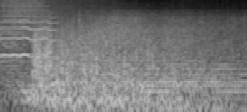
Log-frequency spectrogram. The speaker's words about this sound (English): She successfully burns the shark, but the entire boat is rocked with a massive explosion.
